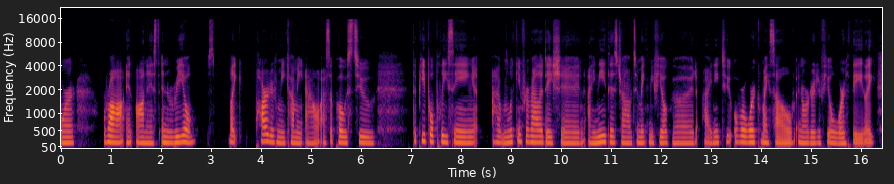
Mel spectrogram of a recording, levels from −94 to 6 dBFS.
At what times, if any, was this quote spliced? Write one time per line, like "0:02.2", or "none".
none

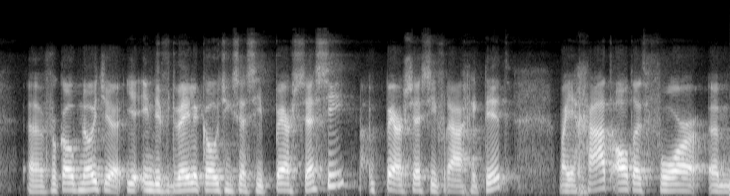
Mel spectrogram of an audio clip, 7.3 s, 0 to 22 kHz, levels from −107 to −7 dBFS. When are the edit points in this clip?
0:03.6

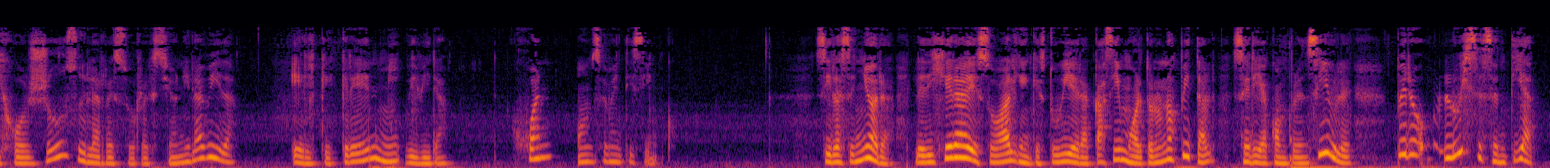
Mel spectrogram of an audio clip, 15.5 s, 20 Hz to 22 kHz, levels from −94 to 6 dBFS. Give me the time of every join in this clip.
0:04.1

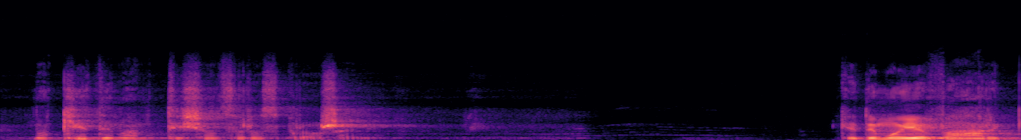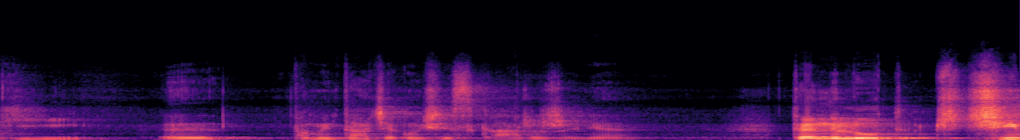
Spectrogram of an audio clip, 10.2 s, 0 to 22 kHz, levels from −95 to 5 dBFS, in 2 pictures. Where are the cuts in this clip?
0:05.8

